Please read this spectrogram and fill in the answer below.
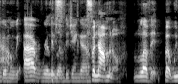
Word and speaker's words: Django: movie I really love Django phenomenal love it but we watch it a little bit said Jango you said Django she say Django on purpose I say Django he said the D is silent the D is it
